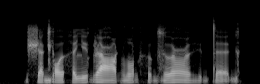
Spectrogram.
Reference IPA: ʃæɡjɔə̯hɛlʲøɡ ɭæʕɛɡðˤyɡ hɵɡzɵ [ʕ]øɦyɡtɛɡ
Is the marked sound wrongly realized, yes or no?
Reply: no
